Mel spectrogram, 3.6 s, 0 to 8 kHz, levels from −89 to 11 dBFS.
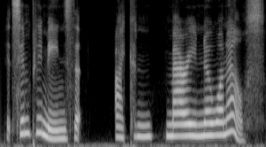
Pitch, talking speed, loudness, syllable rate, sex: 230 Hz, 170 wpm, -16 LUFS, 4.9 syllables/s, female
